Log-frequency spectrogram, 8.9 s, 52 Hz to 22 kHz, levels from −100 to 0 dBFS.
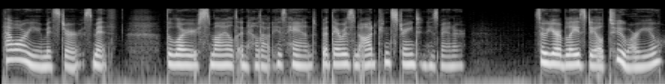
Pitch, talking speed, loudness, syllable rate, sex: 215 Hz, 190 wpm, -18 LUFS, 5.2 syllables/s, female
